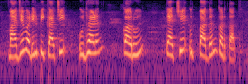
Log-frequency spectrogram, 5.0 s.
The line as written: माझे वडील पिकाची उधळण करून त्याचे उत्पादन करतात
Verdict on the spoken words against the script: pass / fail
pass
